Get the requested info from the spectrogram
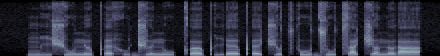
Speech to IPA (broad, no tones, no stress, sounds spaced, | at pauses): m ḭ ʃ u n ʏ pʼ ɛ h ṵ d͡ʒ ʏ n ṵ kʼ œ pʼ ḭ ɾ ɛ pʼ ɛ t͡ʃ ʊ t͡sʼ u d͡z u t͡s a t͡ʃ ɐ n œ ɾ a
